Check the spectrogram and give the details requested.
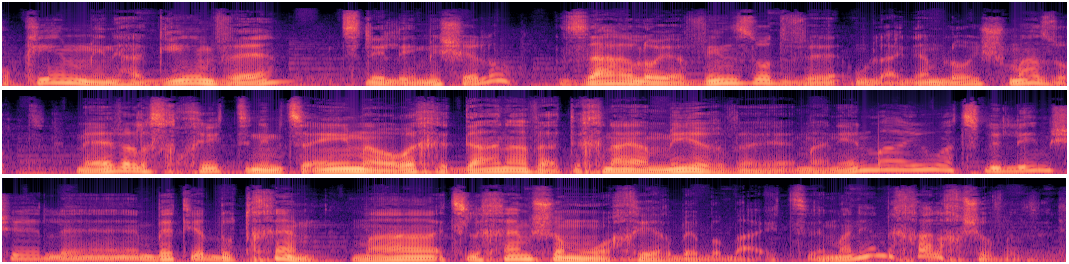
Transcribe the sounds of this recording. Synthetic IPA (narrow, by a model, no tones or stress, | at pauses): χokʰimːinɦaɡimve̞ | t͡slilimːiʃelo̞ | zaʁlo̞javinzo̞tveula̰jɡamlo̞iʃmazo̞t | mee̞ve̞ʁlesχo̥χitnimt͡saʔimao̞ʁe̞χet̚danaveatiχnajamiʁvemeanjenmaːjuat͡slilimʃelebe̞tjaldutχe̞mːaet͡sleχe̞mʃamua̰χiaʁbe̞baba̰ḭtḛmanjenbeχlalhaχʃo̞va̰lze̞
